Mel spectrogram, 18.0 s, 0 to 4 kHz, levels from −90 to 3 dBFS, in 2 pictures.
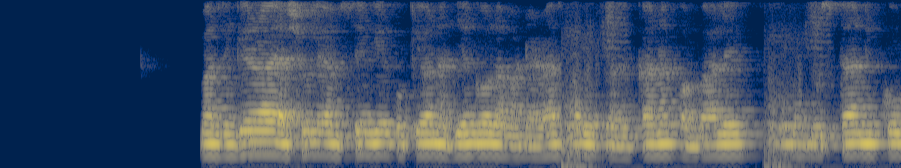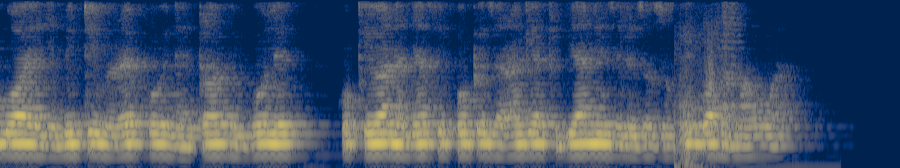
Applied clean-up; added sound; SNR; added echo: neural separator model SepFormer DNS4.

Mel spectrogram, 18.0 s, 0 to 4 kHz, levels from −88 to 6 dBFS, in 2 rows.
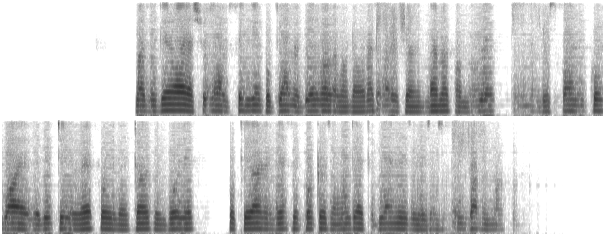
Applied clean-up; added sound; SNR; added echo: neural separator model SepFormer WHAMR!.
